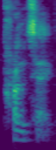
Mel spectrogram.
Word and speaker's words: ProteQ: Yeah, we actually pronounce it ProteQ, just like the word protect, but without we don't pronounce the C, because people see the logo with the P and the Q and the C, so we're just calling it ProteQ when we pronounce it.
